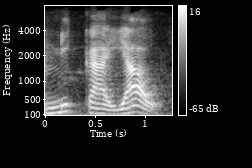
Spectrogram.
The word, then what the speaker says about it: Miqueias: Então se pronuncia Micaial, e Mica significa o que, irmã Adriana?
